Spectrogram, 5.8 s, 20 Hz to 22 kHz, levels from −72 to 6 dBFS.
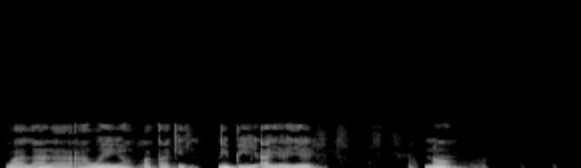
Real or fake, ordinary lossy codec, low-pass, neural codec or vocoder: real; MP3, 24 kbps; 7.2 kHz; none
